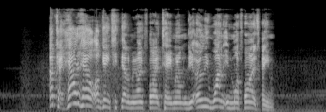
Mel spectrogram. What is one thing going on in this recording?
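A middle-aged man sings loudly and close into a microphone.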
